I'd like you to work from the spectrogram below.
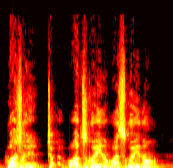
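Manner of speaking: a startled driver asking what happened; alarmed driver. Retold or imitated. Driver in the car hearing her scream, high alarmed asking.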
